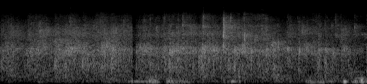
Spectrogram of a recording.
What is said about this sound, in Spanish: ¿Cuántas palmas al Señor por ese poder que te da Dios?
